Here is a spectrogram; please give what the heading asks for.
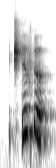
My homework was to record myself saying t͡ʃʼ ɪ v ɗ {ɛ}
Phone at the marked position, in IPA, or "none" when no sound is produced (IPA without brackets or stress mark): ə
